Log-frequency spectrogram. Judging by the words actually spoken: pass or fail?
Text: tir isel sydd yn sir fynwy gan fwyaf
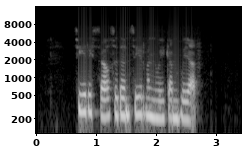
pass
